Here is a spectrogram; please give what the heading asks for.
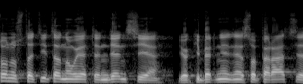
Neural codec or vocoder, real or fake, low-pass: none; real; 19.8 kHz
